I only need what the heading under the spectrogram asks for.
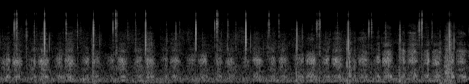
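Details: Great Pyrenees Lucia out walking at night with a Golden Doodle companion, Timmy; fast, light breathy panting runs continuously at roughly two breaths per second, soft and slightly irregular, with low rustling underneath.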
